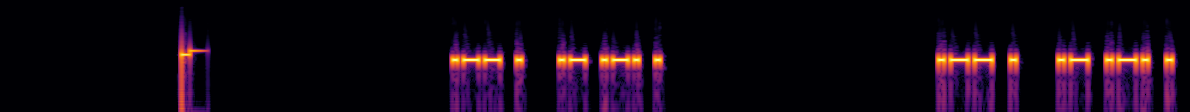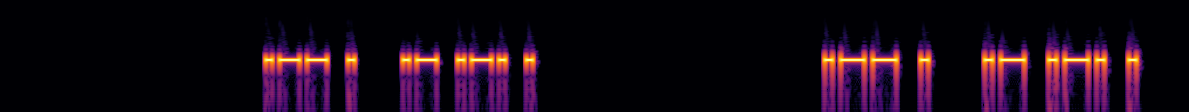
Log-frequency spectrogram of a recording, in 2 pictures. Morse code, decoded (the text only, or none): WE ARE WE ARE WE ARE WE ARE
